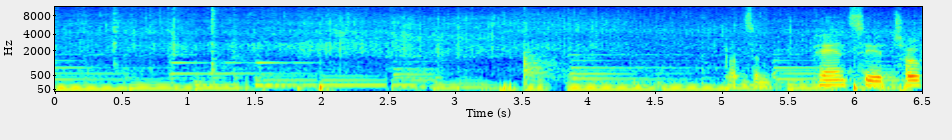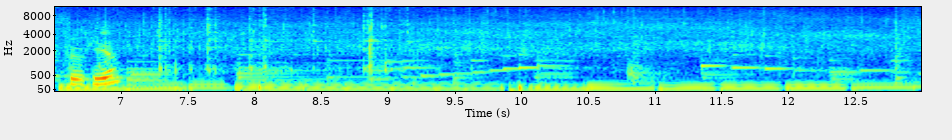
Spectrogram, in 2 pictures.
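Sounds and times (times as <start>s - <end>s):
slow background music: 0.0s - 13.0s
vegetables sizzling in oil: 0.0s - 13.0s
metal tongs clinking on bowl: 7.2s - 9.2s.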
